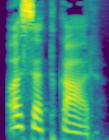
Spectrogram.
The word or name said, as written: असत्कार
